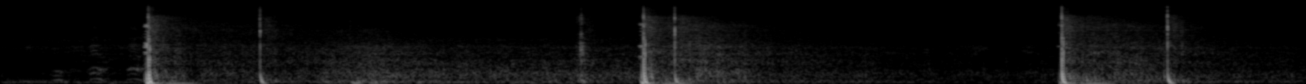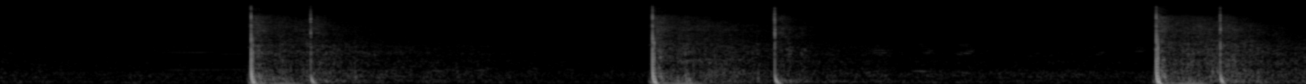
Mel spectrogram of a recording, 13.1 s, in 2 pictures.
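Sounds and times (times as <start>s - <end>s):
fireworks cake shots banging: 0.7s - 1.9s, 2.8s - 4.0s, 5.3s - 6.6s, 7.8s - 9.0s, 9.8s - 11.0s, 12.3s - 13.0s.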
